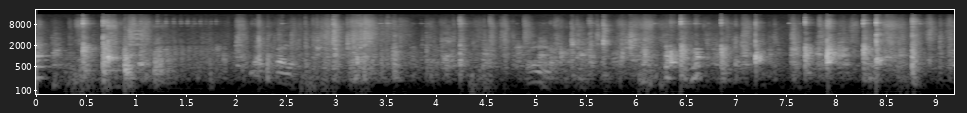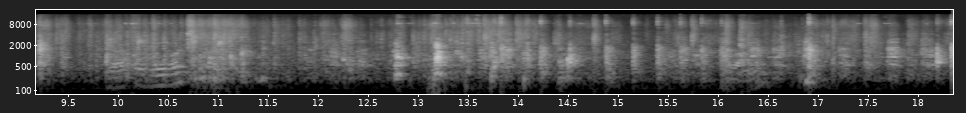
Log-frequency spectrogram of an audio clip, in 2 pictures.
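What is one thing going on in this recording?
A ping pong ball clicks back and forth between paddles and a table.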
